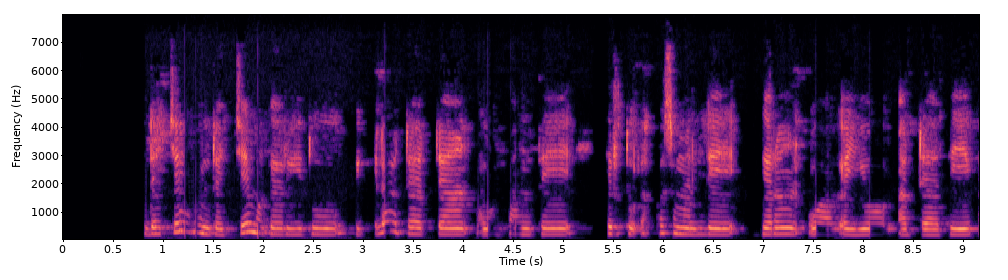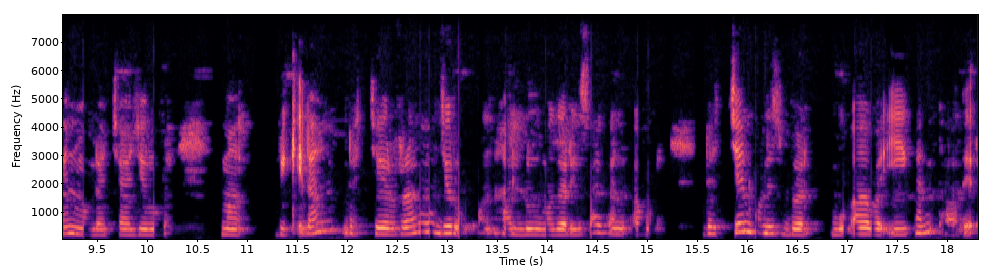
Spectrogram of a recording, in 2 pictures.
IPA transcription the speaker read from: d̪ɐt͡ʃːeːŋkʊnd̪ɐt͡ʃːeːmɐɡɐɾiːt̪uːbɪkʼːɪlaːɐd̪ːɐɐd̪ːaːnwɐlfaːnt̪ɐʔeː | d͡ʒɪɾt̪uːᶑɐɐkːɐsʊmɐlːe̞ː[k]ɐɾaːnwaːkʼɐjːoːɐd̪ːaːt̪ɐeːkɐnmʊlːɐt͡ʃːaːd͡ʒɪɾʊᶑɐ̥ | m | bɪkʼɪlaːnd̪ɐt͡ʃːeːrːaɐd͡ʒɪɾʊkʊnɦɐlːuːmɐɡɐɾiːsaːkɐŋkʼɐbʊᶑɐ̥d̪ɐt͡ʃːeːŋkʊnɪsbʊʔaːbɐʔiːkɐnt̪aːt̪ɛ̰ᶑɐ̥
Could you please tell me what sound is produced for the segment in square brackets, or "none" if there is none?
ɡ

